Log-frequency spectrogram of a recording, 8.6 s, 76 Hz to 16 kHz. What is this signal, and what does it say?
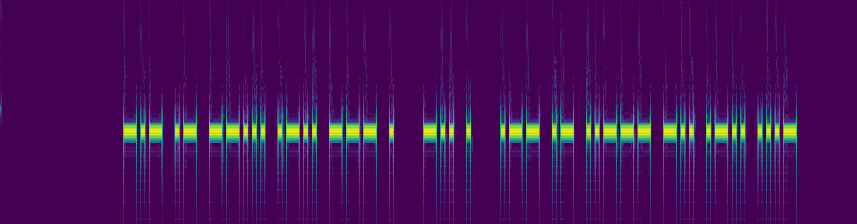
Morse code, heard as a keyed tone, about 28 wpm, 700 Hz. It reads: KA7LOE DE WA2DLV
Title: USA Callsign DE Callsign - 6 Characters - 28wpm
